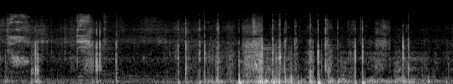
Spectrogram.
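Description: Irregular knocks, taps and rubbing from a handheld camera being moved around inside a car cabin, with the loudest cluster of knocks past the middle.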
